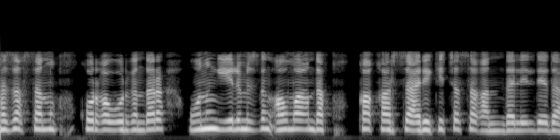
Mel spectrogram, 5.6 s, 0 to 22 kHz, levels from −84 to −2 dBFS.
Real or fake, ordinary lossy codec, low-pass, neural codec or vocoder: real; none; 5.4 kHz; none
